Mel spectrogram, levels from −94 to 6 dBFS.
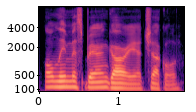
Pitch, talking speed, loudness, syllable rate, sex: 130 Hz, 130 wpm, -16 LUFS, 5.4 syllables/s, male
